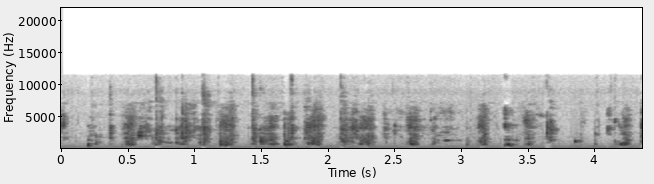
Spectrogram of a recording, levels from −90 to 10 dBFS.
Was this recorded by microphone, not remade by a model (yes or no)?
yes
